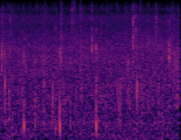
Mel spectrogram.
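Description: Heavy rain hisses steadily on a mountain road lined with tunnels. A few louder drops tap close by over the dense wash.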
